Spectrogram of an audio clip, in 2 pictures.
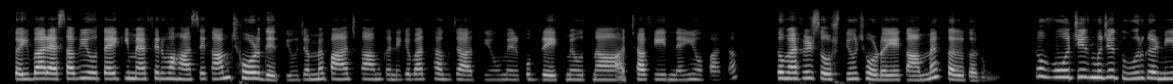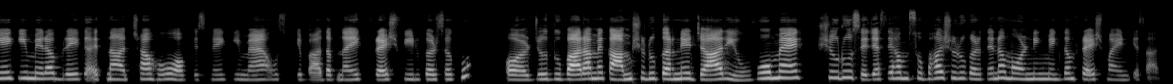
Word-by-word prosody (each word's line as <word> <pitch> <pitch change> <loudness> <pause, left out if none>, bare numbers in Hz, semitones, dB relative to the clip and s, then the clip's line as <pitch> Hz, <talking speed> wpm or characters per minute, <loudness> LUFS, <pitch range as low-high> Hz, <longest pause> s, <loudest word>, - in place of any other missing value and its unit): कई 250 -1 +3
बार 270 +1 +7
ऐसा 255 +1 +5
भी 290 +2 -1
होता 270 -1 +2
है 260 - +7
कि 275 +1 -5
मैं 260 -2 +4
फिर 275 -2 -2
वहाँ 255 -3 +1
से 260 - -3
काम 260 +5 +1
छोड़ 290 -2 +3
देती 210 -4 -2
हूँ। 210 - -18
जब 230 +1 -7
मैं 250 +2 -4
5 245 0 +2
काम 240 0 -2
करने 235 -2 -11
के 245 +1 -8
बाद 240 0 -1
थक 235 -1 -5
जाती 220 -1 -3
हूँ 220 0 -19
मेरे 220 -1 -8
को 240 - -8
ब्रेक 220 -1 0
में 225 - -7
उतना 220 0 -5 0.2
अच्छा 230 -1 0
फील 230 -1 -4
नहीं 220 +2 -6
हो 225 - -11
पाता 210 +8 -13 0.4
तो 285 - +5
मैं 275 0 +6
फिर 295 +1 +1
सोचती 255 -2 -2
हूँ 260 - -2
छोड़ो 235 -5 -1
ये 215 0 +4
काम 205 0 +3
मैं 325 +4 +2
कल 225 -4 +2
करूँगी। 185 - -9 0.4
तो 375 0 -2
वो 335 0 +1
चीज़ 345 +1 +2
मुझे 320 +1 +4
दूर 280 -1 -5
करनी 275 -2 +1
है 285 +1 +3
कि 290 +1 -3
मेरा 265 -1 0
ब्रेक 245 -1 -3
इतना 235 -1 -2
अच्छा 225 +2 -4
हो 240 +2 -5
ऑफिस 220 +1 -8
में 225 +1 -8
कि 235 - -14
मैं 225 0 0
उसके 230 0 -16
बाद - - -5
अपना 220 -1 -2
एक 230 +2 +1
फ्रेश 225 +1 +2
फील 235 -2 -6
कर 230 0 -1
सकूँ। 235 - -7 0.4
और 215 -1 +1
जो 240 - -2
दोबारा 240 0 +6
मैं 275 +1 0
काम 230 -1 +6
शुरू 265 +1 -4
करने 255 +1 +2
जा 230 0 +6
रही 250 -1 0
हूँ 200 0 -11
वो 280 +1 +4
मैं 300 +1 +6 0.3
शुरू 310 0 -3
से 230 -7 -2
जैसे 240 +3 -2
हम 280 0 -2
सुबह 275 +1 -2
शुरू 280 -1 -6
करते 250 -2 -6
हैं - - -5
ना 295 +1 0
मॉर्निंग 250 -1 -2
में 250 - -3
एकदम 260 +3 -6
फ्रेश 240 -2 -3
माइंड 215 -2 -9
के - - -17
साथ, - - -18
245 Hz, 255 wpm, -24 LUFS, 225-270 Hz, 0.4 s, बार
